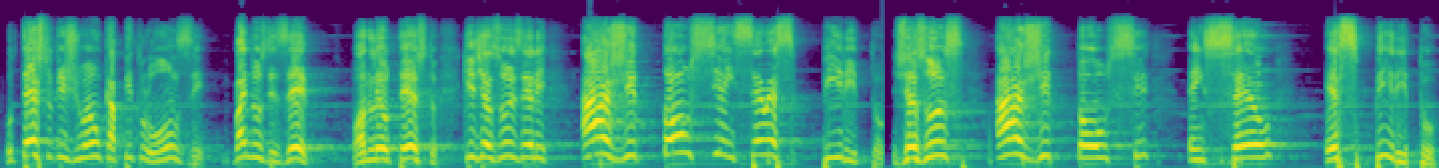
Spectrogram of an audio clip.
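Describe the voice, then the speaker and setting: A man's voice: extremely high pitch, animated, slow pace, fairly bright tone. A man with a Brazilian accent preaching a sermon in a church hall, emphatic and repetitive, speaking directly to the congregation. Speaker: pastor. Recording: dull sound with long hall reverb.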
